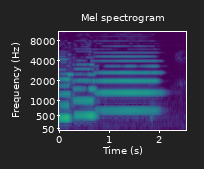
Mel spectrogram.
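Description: A violin bowed on the open E string rings out with a bright, thin sustained tone, one clear note fading after about two seconds in a quiet room.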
